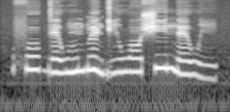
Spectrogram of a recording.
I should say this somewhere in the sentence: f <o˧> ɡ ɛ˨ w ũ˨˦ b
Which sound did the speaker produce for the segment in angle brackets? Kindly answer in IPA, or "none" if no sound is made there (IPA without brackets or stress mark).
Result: o˧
